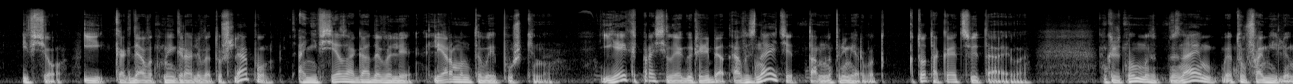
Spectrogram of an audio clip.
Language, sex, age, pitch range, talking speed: Russian, male, 40-59, 85-115 Hz, 180 wpm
